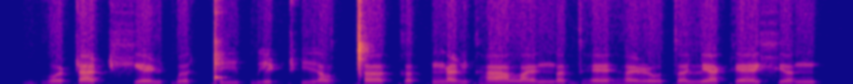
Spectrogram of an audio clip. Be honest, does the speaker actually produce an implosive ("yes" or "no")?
yes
